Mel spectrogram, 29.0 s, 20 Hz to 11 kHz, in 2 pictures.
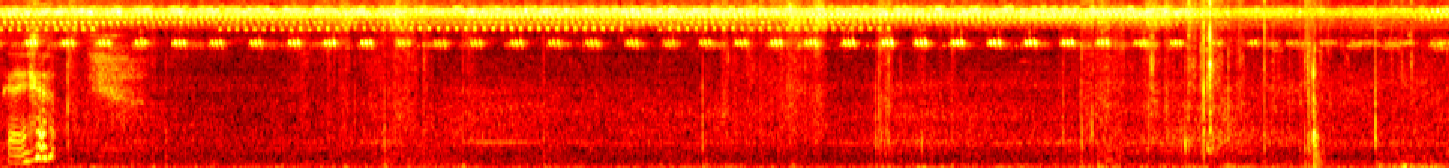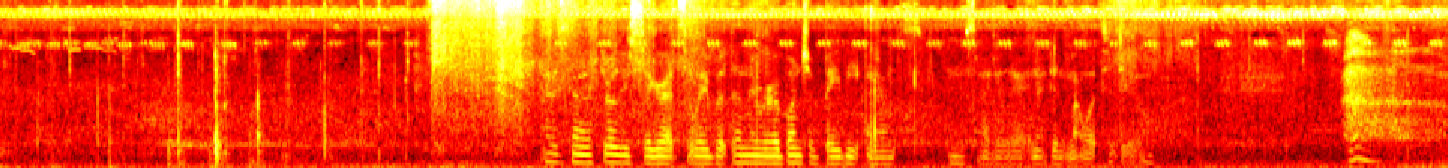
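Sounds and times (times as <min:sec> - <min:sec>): cricket chirping: 0:00.0 - 0:28.9
insects trilling: 0:00.0 - 0:28.9
low wind rumble: 0:12.3 - 0:28.9.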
